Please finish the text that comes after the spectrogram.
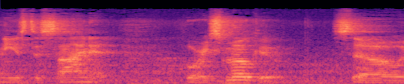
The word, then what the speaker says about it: Hori Smoku: used to sign it Hori Smoku, so if a Japanese person said it because of the way they pronounce the L's, they would say Holy Smoke.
